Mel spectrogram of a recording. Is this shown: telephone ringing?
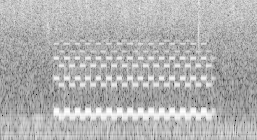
yes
